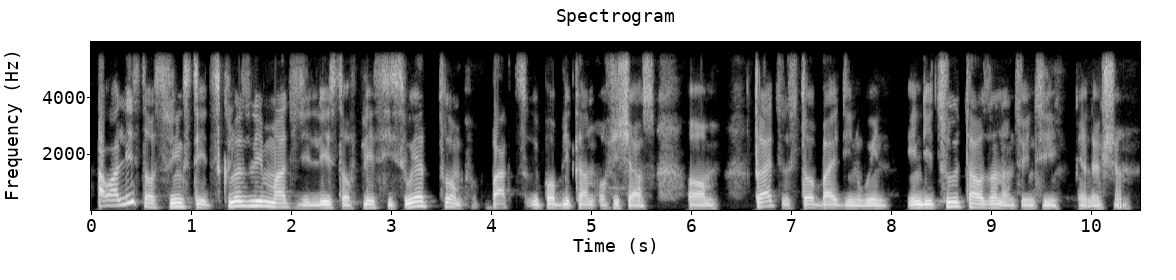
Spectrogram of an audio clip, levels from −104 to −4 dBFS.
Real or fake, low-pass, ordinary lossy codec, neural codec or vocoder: real; 5.4 kHz; none; none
